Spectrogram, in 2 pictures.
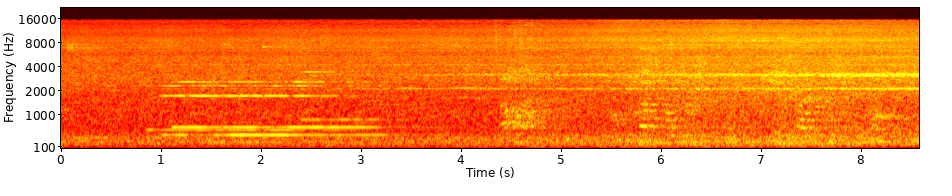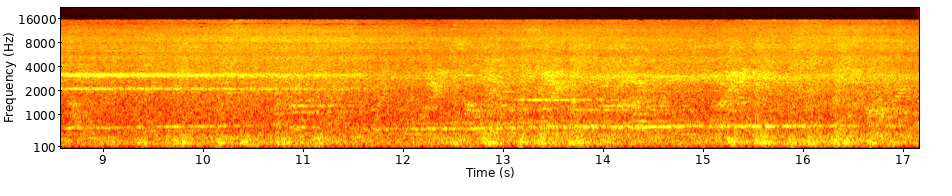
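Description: Train brakes squeal with high, drawn-out tones.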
